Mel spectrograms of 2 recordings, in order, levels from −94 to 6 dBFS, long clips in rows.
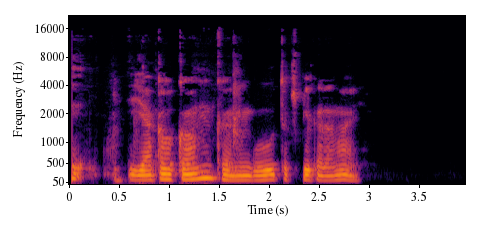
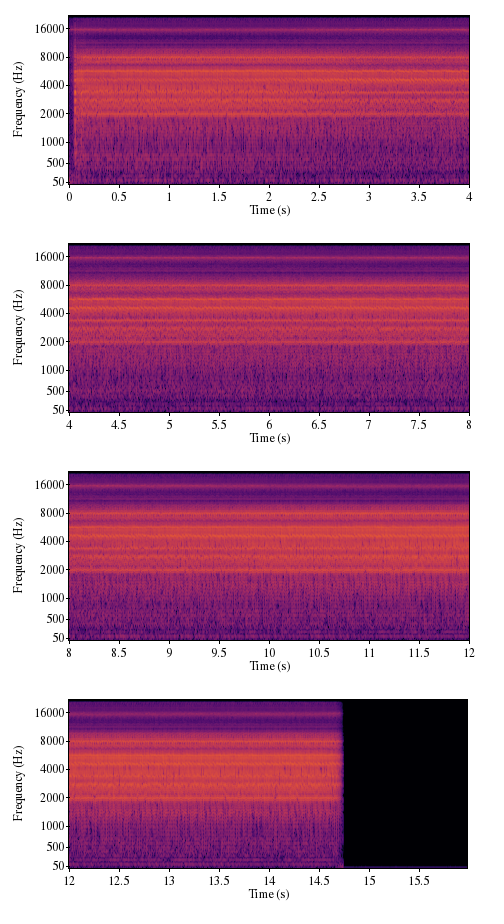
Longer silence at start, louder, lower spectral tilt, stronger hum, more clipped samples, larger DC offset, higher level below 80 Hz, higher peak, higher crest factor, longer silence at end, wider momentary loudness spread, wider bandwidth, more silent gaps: about the same, 0 s vs 0 s; second, -22 LUFS vs -19 LUFS; first, -7 dB/octave vs 4 dB/octave; neither; neither; neither; first, -60 dBFS vs -66 dBFS; second, -6 dBFS vs 0 dBFS; second, 16 dB vs 22 dB; second, 1.05 s vs 1.25 s; first, 10 LU vs 3 LU; second, 16 kHz vs over 20 kHz; neither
